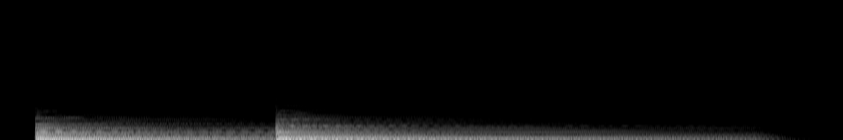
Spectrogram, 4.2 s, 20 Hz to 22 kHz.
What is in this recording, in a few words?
Chord Tension Minor bVII7 to bIIImaj7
